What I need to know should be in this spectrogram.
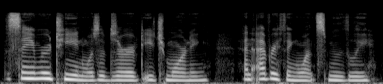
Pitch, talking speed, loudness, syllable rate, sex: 210 Hz, 170 wpm, -16 LUFS, 5.9 syllables/s, female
